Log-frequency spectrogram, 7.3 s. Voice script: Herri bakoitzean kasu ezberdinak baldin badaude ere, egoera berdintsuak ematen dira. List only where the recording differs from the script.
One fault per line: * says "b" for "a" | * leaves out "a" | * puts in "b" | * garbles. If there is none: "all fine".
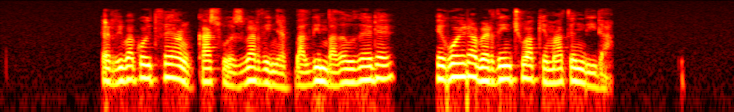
all fine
